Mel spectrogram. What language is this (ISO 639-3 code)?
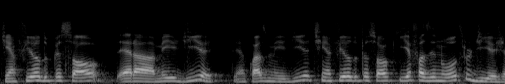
por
